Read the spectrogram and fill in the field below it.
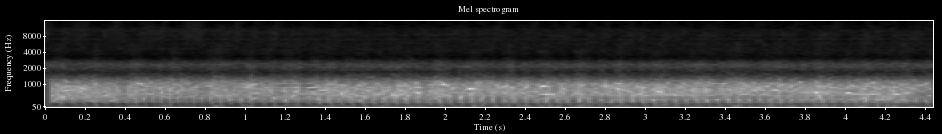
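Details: Cicadas heralding the coming summer with a loud shrill buzz that carries a slight rapid pulsing texture, steady and unbroken from start to finish.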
